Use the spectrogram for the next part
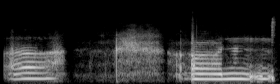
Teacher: Nun sukun bertemu dengan hamzah. Dibaca jelas. Iya. Hukum bacaannya izhar.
